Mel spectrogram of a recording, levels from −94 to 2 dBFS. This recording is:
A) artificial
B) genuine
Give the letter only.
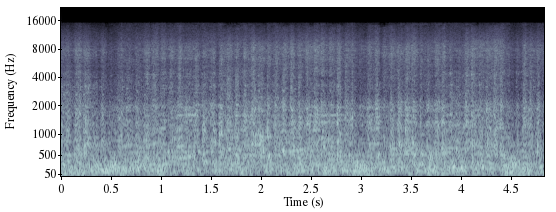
A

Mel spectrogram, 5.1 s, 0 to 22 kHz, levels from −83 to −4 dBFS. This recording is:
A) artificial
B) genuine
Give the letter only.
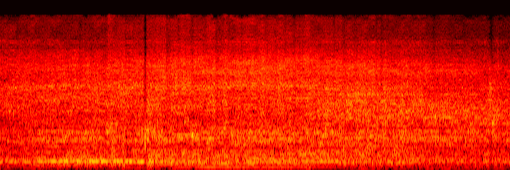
A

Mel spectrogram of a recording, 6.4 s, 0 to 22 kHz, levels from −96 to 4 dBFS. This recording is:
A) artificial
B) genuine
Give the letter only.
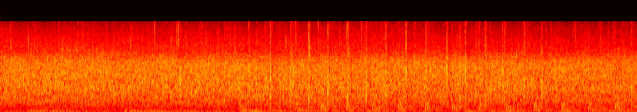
B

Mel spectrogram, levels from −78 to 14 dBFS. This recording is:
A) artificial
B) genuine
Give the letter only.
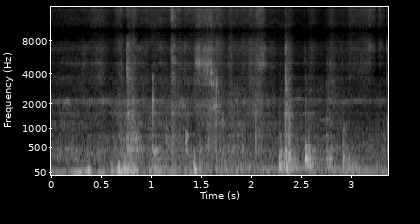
A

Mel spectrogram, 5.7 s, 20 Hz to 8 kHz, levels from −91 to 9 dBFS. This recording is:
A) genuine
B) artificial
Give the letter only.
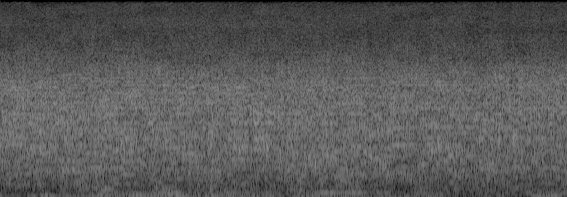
B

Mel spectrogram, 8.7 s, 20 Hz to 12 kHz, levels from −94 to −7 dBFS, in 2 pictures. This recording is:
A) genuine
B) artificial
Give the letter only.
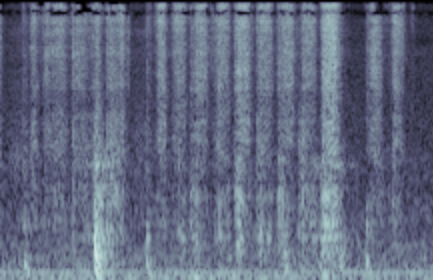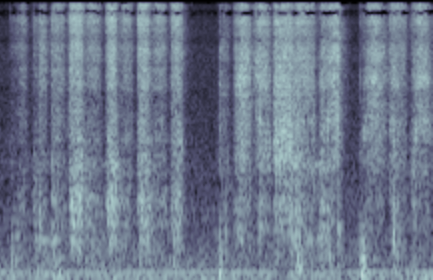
A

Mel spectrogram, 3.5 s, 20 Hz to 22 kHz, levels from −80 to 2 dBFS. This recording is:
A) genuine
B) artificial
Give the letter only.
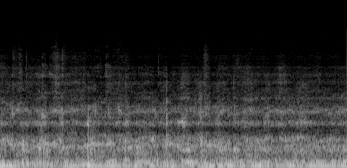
B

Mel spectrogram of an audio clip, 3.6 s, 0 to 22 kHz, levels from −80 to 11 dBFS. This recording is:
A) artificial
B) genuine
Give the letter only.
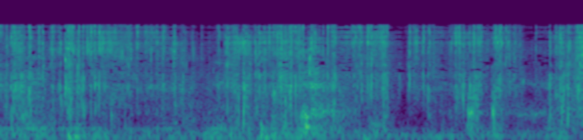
B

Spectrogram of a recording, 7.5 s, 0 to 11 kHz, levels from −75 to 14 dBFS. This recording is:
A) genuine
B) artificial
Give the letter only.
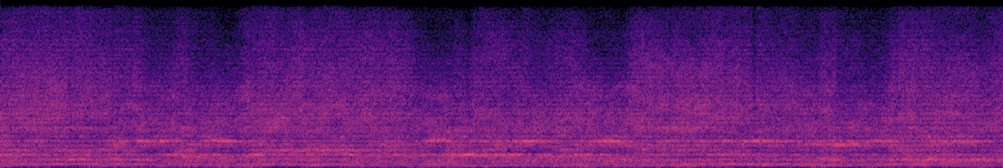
B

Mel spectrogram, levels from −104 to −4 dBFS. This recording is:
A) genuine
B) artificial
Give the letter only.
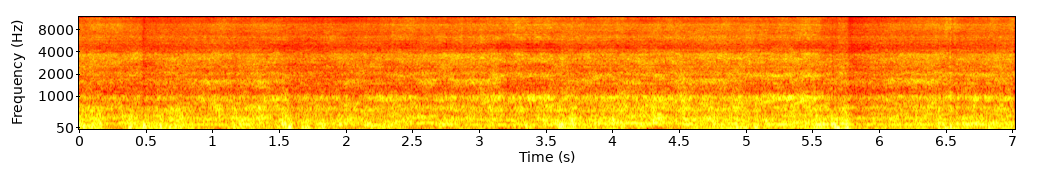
B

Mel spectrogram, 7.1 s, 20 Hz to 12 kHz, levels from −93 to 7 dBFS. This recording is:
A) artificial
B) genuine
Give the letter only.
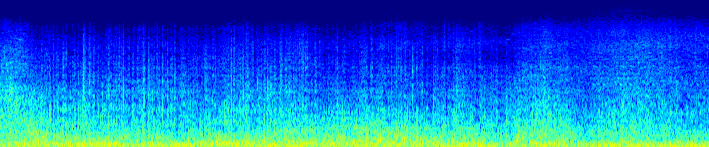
A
